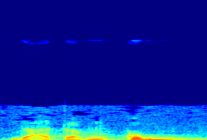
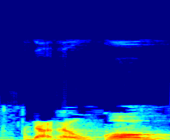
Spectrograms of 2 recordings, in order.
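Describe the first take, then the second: First: Said in the usual way. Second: Louder, insistent repeat of the line; emphatic repeat. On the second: Retold or imitated. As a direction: hammer it home the second time. (mengulang dengan lantang)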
